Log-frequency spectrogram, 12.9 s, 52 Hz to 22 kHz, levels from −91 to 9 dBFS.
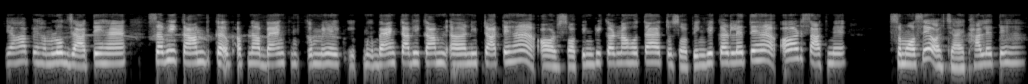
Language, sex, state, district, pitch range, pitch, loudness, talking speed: Hindi, female, Bihar, East Champaran, 225-255 Hz, 240 Hz, -16 LUFS, 175 wpm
